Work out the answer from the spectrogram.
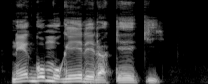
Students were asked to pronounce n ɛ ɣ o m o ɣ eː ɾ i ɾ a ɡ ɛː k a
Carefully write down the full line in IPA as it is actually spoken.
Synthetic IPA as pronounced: n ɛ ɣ o m o ɣ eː ɾ e ɾ a k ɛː k i

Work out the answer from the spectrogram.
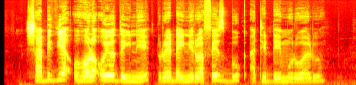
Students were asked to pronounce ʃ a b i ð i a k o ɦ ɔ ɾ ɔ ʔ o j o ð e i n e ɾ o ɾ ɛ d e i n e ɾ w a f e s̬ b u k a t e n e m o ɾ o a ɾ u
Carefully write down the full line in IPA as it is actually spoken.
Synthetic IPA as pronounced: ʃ a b i ð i a ʔ o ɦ ɔ ɾ ɔ ʔ o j o ð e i n e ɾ o ɾ ɛ d a i n e ɾ w a f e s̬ b u k a t e d e m o ɾ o a ɾ u

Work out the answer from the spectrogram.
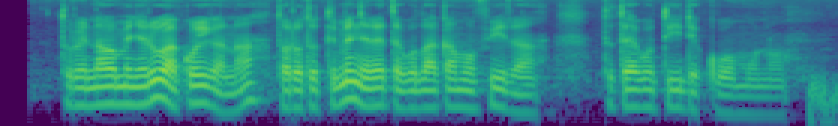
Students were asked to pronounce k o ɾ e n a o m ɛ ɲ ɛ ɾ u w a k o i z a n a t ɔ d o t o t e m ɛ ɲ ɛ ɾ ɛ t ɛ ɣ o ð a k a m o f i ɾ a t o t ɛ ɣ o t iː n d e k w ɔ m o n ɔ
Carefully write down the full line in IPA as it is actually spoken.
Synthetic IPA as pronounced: t o ɾ e n a o m ɛ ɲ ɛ ɾ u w a k o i ɣ a n a t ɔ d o t o t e m ɛ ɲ ɛ ɾ ɛ t ɛ ɣ o ð a k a m o f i ɾ a t o t ɛ ɣ o t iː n d e k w ɔ m o n ɔ

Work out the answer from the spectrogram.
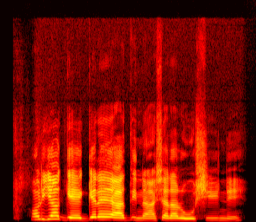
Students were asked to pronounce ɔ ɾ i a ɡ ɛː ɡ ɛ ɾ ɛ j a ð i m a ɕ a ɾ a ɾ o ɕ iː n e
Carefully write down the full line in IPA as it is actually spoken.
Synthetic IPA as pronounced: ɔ ɾ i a ɡ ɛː ɡ ɛ ɾ ɛ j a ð i n a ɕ a ɾ a ɾ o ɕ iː n e

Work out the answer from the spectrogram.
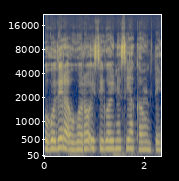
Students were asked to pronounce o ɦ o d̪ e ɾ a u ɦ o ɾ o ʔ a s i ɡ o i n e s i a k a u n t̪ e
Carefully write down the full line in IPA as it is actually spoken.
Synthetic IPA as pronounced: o ɦ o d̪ e ɾ a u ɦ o ɾ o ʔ i s i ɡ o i n e s i a k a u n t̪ e

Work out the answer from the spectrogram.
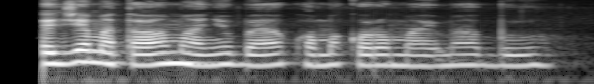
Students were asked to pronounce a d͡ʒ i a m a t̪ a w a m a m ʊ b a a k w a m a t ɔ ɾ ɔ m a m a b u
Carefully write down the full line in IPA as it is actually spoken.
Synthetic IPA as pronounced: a d͡ʒ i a m a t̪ a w a m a ɲ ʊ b a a k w a m a k ɔ ɾ ɔ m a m a b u

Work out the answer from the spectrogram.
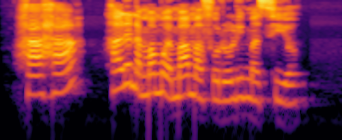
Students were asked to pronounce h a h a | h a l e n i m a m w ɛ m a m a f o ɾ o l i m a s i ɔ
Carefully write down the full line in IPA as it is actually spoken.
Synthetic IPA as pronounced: h a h a | h a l e n a m a m w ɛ m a m a f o ɾ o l i m a s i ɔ

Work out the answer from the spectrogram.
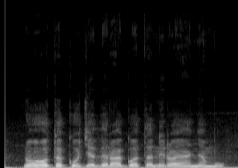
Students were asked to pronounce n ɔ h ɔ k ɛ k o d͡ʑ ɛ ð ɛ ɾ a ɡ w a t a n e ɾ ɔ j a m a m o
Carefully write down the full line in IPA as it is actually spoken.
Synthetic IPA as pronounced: n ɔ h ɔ t ɛ k o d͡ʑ ɛ ð ɛ ɾ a ɡ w a t a n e ɾ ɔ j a ɲ a m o

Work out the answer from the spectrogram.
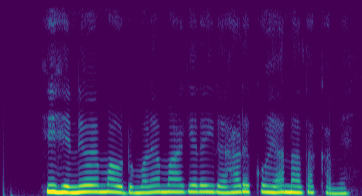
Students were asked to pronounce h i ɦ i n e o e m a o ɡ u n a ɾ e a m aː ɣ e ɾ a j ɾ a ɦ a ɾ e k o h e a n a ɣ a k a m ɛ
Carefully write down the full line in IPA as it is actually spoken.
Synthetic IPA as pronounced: h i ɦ i n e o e m a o d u m a ɾ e a m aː ɣ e ɾ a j ɾ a ɦ a ɾ e k o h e a n a ð a k a m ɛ

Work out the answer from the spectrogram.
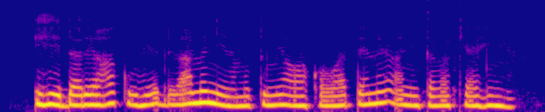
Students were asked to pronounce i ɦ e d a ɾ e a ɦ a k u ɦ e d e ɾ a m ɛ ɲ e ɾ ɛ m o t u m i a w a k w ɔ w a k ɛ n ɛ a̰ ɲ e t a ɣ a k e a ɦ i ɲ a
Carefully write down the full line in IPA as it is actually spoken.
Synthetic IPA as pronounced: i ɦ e d a ɾ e a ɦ a k u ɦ e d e ɾ a m ɛ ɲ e ɾ ɛ m o t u m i a w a k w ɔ w a t ɛ n ɛ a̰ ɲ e t a ɣ a k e a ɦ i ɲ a

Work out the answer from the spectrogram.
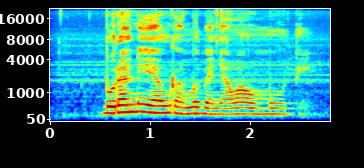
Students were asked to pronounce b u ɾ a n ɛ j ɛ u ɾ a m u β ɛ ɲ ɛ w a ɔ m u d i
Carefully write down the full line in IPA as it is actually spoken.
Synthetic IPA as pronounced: b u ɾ a n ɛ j a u ɾ a m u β ɛ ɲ a w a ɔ m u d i

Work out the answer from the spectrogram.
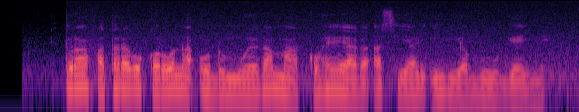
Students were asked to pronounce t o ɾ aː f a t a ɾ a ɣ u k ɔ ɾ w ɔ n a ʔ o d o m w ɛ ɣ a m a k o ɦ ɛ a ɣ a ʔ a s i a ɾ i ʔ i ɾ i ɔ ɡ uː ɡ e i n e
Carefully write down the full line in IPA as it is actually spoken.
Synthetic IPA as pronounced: t o ɾ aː f a t a ɾ a ɣ o k ɔ ɾ w ɔ n a ʔ o d o m w ɛ ɣ a m a k o ɦ ɛ a ɣ a ʔ a s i a ɾ i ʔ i ɾ i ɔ b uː ɡ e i n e

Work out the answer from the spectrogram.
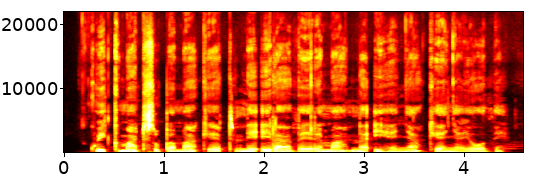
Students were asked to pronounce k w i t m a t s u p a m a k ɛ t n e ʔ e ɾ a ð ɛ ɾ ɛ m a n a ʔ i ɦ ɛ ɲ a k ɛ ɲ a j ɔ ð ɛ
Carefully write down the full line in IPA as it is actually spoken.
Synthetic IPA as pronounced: k w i k m a t s u p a m a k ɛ t n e ʔ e ɾ a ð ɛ ɾ ɛ m a n a ʔ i ɦ ɛ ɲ a k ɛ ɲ a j ɔ ð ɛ

